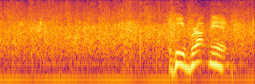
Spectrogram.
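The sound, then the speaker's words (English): Church audience applauding during a worship service to honor a member who became a U.S. citizen; steady, dense clapping fills the whole stretch, with a voice briefly rising over it near the end. “Round of applause,”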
